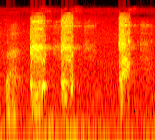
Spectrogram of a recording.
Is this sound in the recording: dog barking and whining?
no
